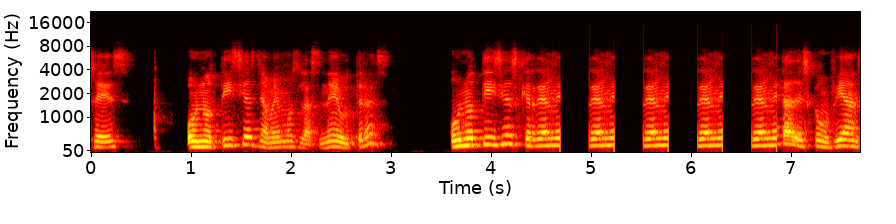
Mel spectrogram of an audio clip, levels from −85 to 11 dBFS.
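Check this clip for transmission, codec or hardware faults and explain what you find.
One fault here. From 4.68 to 6.85 s there's a stutter with silent gaps: a 247 ms burst repeats four times, split by 294 ms of dead silence, likely a stalled stream replaying its last fragment.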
